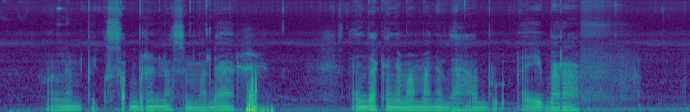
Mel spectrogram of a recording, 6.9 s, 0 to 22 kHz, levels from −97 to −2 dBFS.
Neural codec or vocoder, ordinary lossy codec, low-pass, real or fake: vocoder, 44.1 kHz, 128 mel bands every 512 samples, BigVGAN v2; none; none; fake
